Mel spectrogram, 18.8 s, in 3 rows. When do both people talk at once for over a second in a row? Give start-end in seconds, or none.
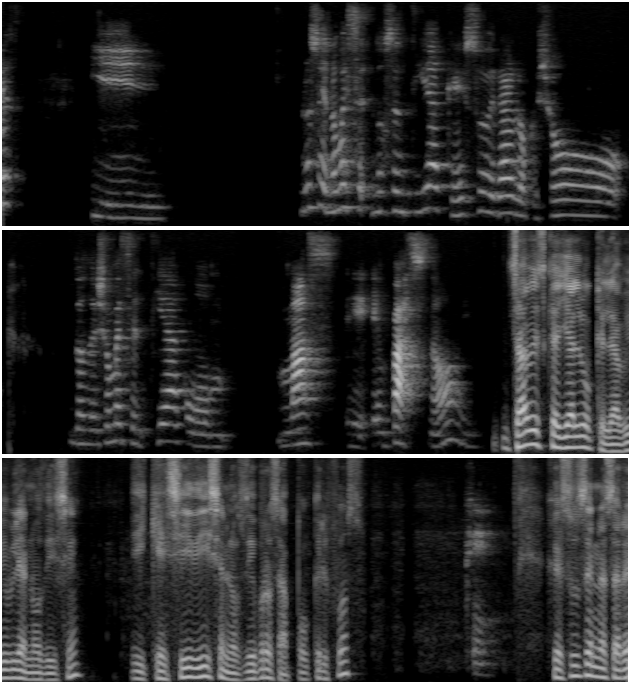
none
